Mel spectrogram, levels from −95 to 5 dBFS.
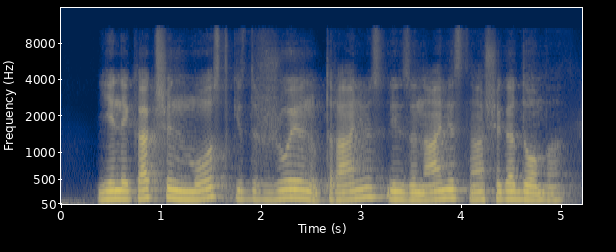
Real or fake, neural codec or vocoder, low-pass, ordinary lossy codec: fake; codec, 24 kHz, 0.5 kbps, DualCodec; 10.8 kHz; none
